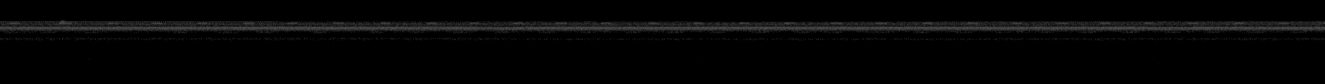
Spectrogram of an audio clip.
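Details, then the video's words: Night crickets in a calm forest. An unbroken shrill chorus hums on several high tones, with faint quick pulses within the drone and nothing else audible. "Crickets Chirping Sounds"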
